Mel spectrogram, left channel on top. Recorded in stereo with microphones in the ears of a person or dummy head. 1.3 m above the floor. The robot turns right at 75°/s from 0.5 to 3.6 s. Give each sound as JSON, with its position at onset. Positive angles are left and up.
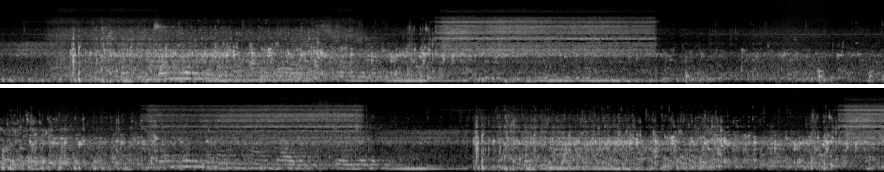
{"t": 1.5, "sound": "a woman speaking", "azimuth_deg": 110, "distance_m": 4.5}
{"t": 3.9, "sound": "a phone buzzing", "side_deg": 65, "distance_m": 6.0}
